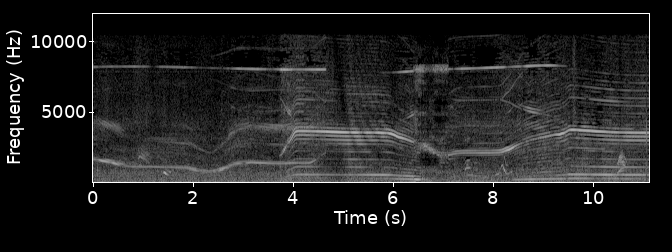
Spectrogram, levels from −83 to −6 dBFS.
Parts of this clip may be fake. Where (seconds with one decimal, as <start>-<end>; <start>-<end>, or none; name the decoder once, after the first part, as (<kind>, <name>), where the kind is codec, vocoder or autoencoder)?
6.4-7.1 (codec, SNAC)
